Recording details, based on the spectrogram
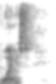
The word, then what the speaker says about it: Weiss: As you say, Weiss, and it's pronounced Weiss, is he's had this.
